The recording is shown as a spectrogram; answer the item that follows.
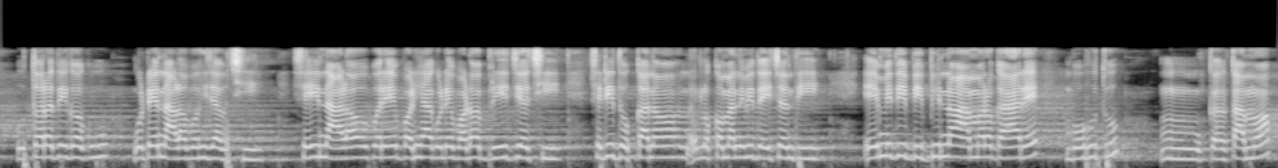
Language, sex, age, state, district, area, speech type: Odia, female, 45-60, Odisha, Dhenkanal, rural, spontaneous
